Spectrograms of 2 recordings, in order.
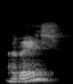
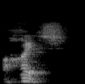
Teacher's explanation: Van a escuchar que los israelíes lo van a pronunciar en la garganta. Ellos van a decir no Resh, sino Resh.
